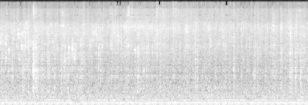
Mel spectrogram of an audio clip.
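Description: Homemade meatballs sear in a hot pan with a steady, even sizzle and crackle, moderately close and continuous with no talking.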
